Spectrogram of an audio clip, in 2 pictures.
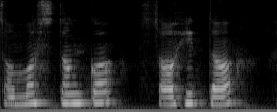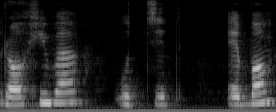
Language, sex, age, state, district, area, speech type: Odia, female, 18-30, Odisha, Ganjam, urban, spontaneous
